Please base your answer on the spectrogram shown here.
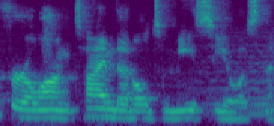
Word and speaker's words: Ultimecia: The reason I pronounce it Ultimecia is because one of the letters that you can follow a C with and get a soft C sound is I.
